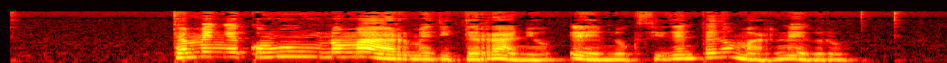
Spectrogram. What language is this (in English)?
Galician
